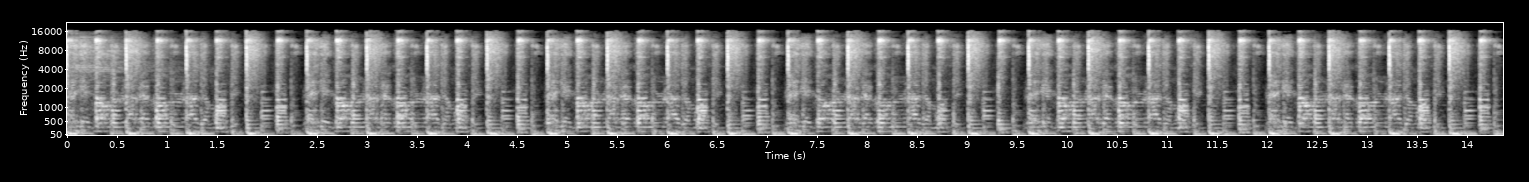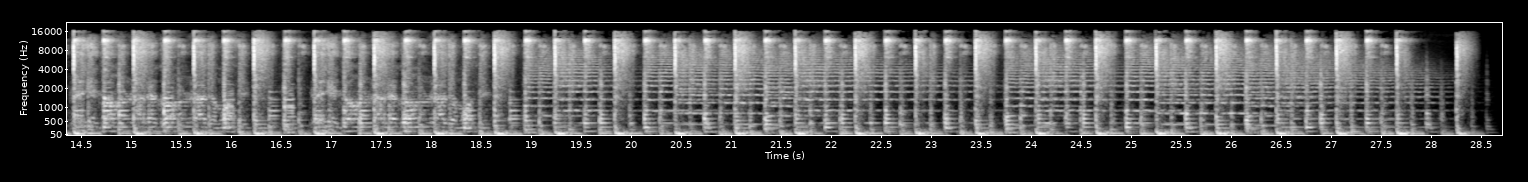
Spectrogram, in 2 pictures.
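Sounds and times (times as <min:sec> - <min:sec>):
reggae ragga music: 0:00.0 - 0:28.7.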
